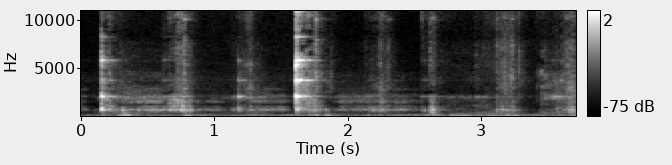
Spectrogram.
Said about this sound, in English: I can use this spoon just to mix it up.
